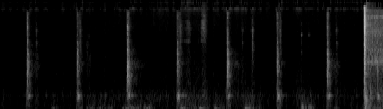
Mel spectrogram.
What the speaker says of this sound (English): The clock chimes, signaling your bedtime.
